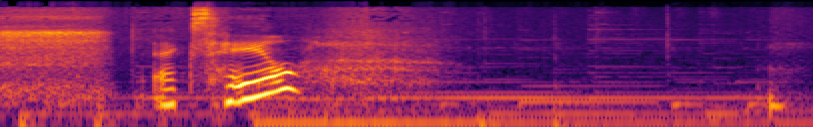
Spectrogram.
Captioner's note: exhales; inhales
